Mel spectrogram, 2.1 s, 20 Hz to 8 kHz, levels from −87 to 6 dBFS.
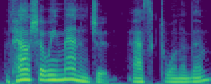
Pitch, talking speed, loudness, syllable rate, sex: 145 Hz, 285 wpm, -18 LUFS, 7.6 syllables/s, male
